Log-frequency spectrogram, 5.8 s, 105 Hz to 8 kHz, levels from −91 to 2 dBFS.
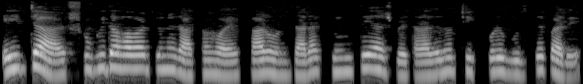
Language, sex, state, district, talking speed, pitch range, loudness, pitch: Bengali, female, West Bengal, Kolkata, 175 wpm, 170-225 Hz, -29 LUFS, 200 Hz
